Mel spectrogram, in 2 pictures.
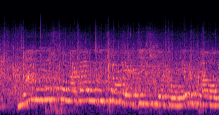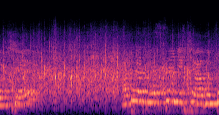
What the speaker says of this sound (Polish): brawa dla nich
